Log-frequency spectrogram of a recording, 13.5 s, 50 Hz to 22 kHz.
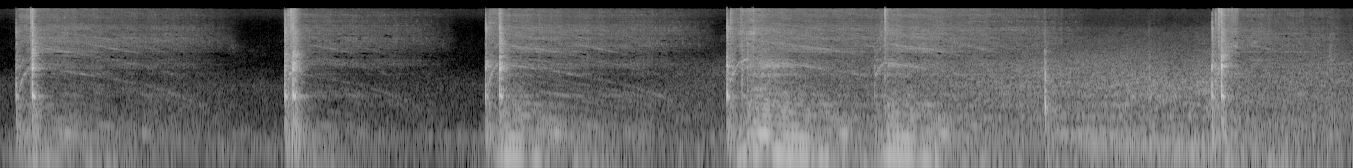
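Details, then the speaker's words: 1968 Datsun 1000 shed find, starter motor removed and bench-tested by shorting from terminal to terminal while held still. A sharp clack on each burst, then a whirring spin winding up and down, as the solenoid throws the gear out. Normal starter engagement. "the solenoid pushes an arm and it throws that gear out towards the ring gear it engages with the ring gear and winds the motor over"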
